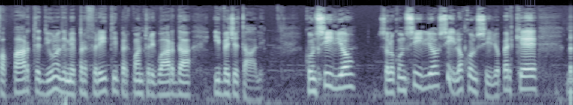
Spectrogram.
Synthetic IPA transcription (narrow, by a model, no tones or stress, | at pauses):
fapːart̪ed̪iunod̪ejmjɛjpɾefeɾiːt̪iperkwant̪oɾiɡward̪aived͡ʒet̪a̰ːlikonsiʎːoselokonsiʎːosilokonsiʎːoperk̟ed̪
